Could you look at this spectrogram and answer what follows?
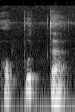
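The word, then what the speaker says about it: ompunta: Om punta, tetapi kita tulis, kita baca oputta.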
